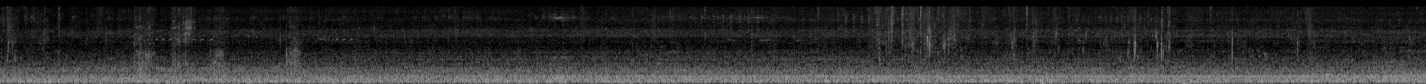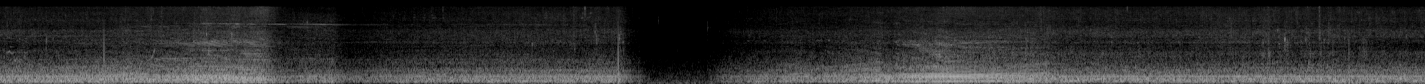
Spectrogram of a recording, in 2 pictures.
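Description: Floodwater draining into a street storm drain, heard as a steady rush of water under a constant engine hum. About two thirds of the way through, a vehicle passes with a rising then falling pitch, and the sound cuts out briefly twice.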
